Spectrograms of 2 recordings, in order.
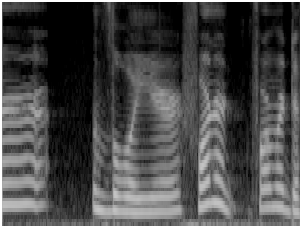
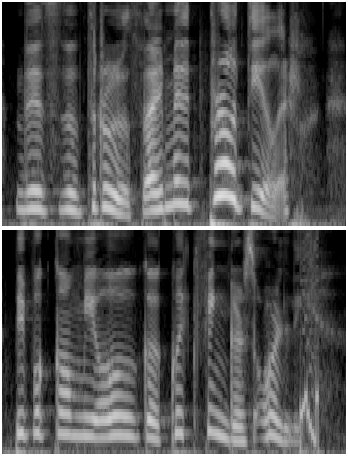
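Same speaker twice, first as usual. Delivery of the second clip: put-on Russian accent. Playing the character Olga Orly, introducing herself in a Russian accent. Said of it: "how do you do the Russian accent again?".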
